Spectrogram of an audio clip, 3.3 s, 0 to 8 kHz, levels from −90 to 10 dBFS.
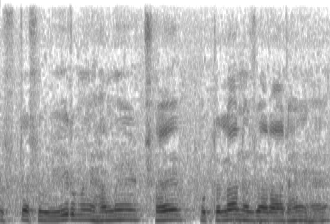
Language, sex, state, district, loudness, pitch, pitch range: Hindi, male, Bihar, Darbhanga, -19 LUFS, 160 Hz, 155-175 Hz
